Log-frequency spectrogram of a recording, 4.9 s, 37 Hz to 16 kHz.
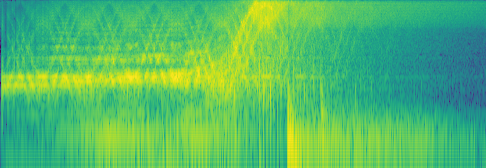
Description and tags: HITS & DRONES 02
broadcasting, Fx, Sound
